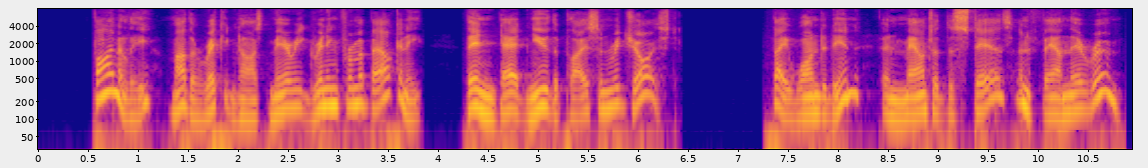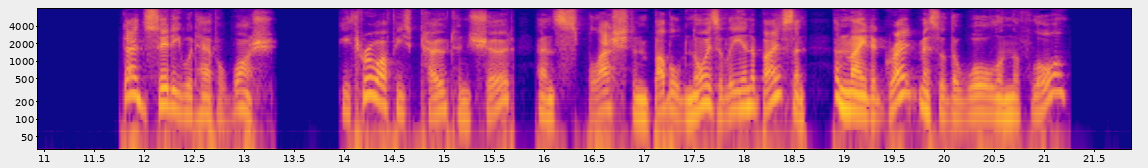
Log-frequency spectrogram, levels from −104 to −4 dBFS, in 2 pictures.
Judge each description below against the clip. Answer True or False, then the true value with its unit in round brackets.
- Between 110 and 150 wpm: False (160 wpm)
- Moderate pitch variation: False (7.0 semitones)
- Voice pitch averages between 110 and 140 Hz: True (135 Hz)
